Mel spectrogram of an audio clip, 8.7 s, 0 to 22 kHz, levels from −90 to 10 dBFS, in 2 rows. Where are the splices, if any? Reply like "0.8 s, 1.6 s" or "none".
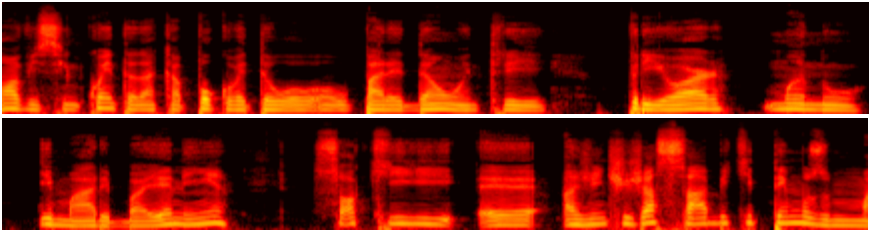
none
